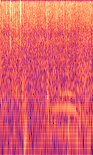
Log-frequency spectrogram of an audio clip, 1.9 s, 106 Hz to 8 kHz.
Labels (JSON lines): {"label": "biophony, grouper", "recorder": "SoundTrap 300"}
